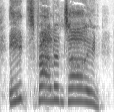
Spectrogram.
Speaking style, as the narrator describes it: he shouted

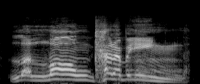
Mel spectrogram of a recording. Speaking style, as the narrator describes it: A burst of voices had shouted simultaneously

